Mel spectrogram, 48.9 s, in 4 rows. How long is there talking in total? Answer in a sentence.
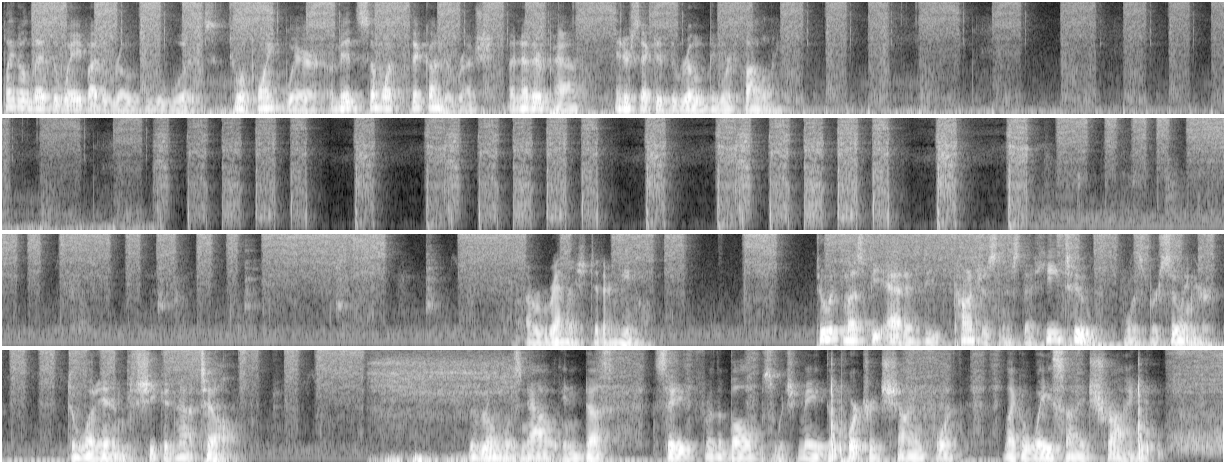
You can hear the talking for 23 seconds altogether.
